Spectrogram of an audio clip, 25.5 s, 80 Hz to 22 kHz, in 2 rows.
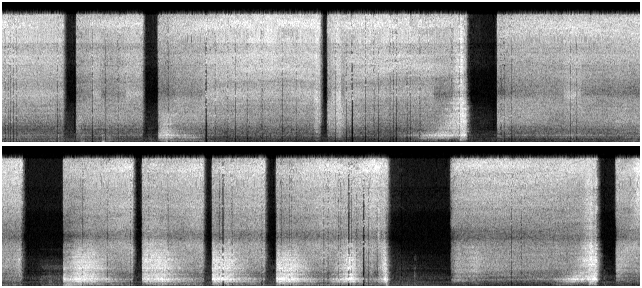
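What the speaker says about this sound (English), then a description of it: "just bring the airbrush a little bit closer to it, control your needle" Airbrush spraying paint onto an AMT 1/3200 Romulan Warbird model, with close, steady hissing bursts of varying length separated by several short silent pauses.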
